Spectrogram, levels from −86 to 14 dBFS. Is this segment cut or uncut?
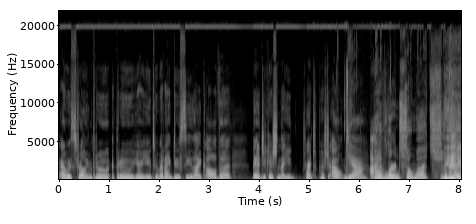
uncut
